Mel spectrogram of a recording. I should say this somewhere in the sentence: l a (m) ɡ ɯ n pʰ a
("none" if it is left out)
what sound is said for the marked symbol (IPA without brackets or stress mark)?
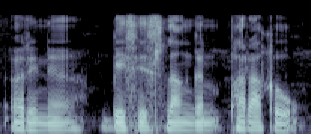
ŋ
